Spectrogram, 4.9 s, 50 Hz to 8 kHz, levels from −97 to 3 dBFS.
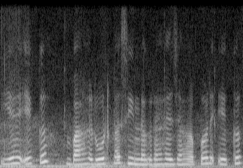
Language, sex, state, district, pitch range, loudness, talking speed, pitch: Hindi, female, Bihar, Patna, 230-265 Hz, -17 LUFS, 150 wpm, 235 Hz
